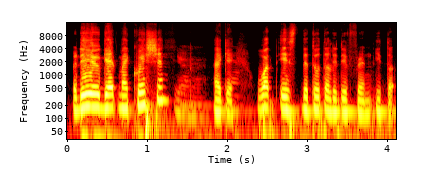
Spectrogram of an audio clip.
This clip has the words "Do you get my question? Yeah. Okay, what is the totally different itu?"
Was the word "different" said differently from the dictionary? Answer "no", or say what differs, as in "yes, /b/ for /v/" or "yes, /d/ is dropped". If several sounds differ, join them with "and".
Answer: yes, /t/ is dropped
